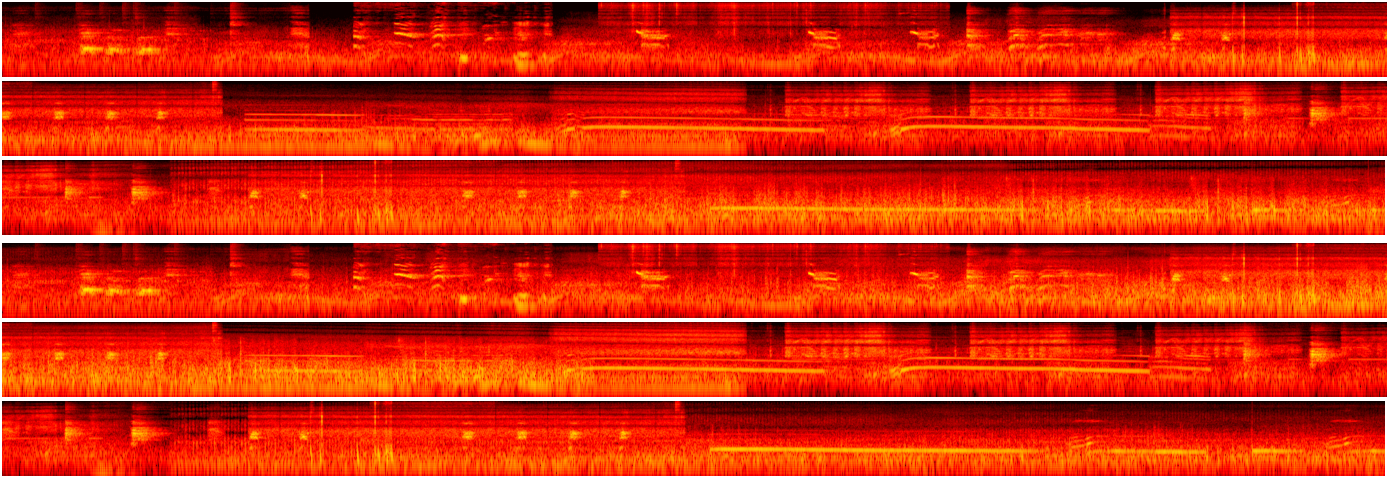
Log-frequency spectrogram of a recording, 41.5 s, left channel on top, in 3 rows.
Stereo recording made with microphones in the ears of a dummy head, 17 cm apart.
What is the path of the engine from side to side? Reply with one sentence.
You can hear the engine move from right to left.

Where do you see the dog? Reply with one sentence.
You can hear the dog in the centre.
